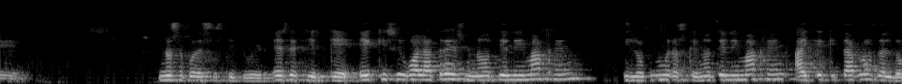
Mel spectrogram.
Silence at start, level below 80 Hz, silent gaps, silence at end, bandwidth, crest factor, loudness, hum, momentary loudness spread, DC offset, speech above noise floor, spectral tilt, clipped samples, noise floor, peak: 0 s; -64 dBFS; none; 0 s; 8 kHz; 16 dB; -24 LUFS; none; 7 LU; under 0.1%; 38 dB; -7 dB/octave; under 0.1%; -62 dBFS; -8 dBFS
